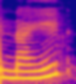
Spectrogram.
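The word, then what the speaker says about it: night: और दूसरा क्या है, AU और OU के उपरांत GH हो तो वहाँ पर भी GH का उच्चारण नहीं किया जाता है। जैसे नाइट, एट, thought, हाई neighbour.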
